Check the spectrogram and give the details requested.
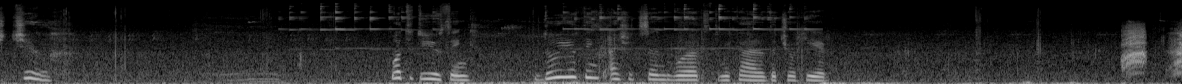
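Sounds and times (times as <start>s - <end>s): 
speech: 0.2s - 0.7s, 3.9s - 8.4s
bird cawing in wet woodland after rain: 11.2s - 11.8s.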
